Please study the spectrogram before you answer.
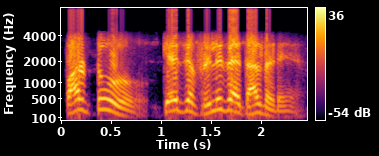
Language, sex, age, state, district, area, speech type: Kannada, male, 18-30, Karnataka, Koppal, rural, conversation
